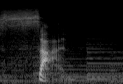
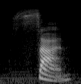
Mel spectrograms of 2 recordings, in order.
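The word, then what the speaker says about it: 伞: of your life umbrella umbrella in mandarin is sun which sounds like the word for scatter san giving umbrellas as a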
